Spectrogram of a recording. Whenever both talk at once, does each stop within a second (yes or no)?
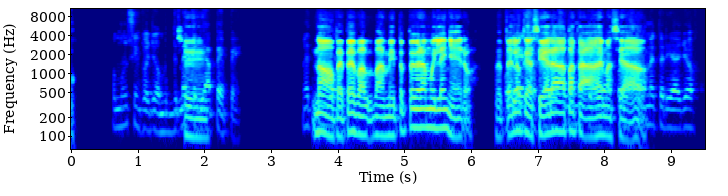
no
